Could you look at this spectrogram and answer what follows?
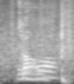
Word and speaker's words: To'o: To'o, is that say it right? To'o? Yeah, To'o.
